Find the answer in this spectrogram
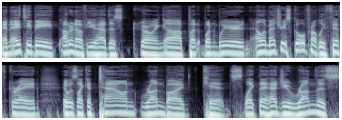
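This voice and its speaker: A man with an American accent and an ordinary speaking voice talks at a moderate pace and a fairly high pitch, with fairly even intonation and very even loudness. The recording is very clean, dry and close, with a silent background and no echo. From US Midwest, Kansas. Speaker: comedian podcast host. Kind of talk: casual chat.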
